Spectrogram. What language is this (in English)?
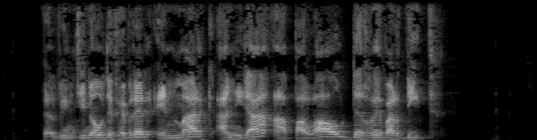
Catalan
